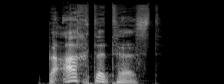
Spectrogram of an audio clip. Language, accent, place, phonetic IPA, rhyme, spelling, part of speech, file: German, Germany, Berlin, [bəˈʔaxtətəst], -axtətəst, beachtetest, verb, De-beachtetest.ogg
- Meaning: inflection of beachten: 1. second-person singular preterite 2. second-person singular subjunctive II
